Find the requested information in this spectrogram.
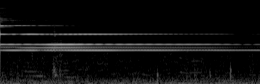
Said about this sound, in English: That is the sound of a bell from the city of Nagasaki.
